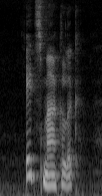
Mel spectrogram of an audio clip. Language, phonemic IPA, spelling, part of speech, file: Dutch, /ˌeːt ˈsmaː.kə.lək/, eet smakelijk, interjection, Nl-eet smakelijk.ogg
- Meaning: enjoy your meal, bon appétit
